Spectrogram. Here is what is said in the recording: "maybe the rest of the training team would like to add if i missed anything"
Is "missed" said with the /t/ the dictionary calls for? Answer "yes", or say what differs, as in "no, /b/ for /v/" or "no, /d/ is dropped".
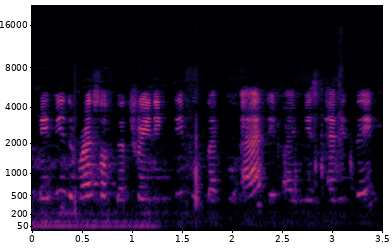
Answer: no, /t/ is dropped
